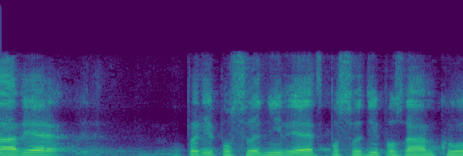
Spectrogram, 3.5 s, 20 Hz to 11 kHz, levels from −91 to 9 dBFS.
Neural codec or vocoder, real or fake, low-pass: codec, 16 kHz, 1.1 kbps, Voila-Tokenizer; fake; 7.2 kHz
